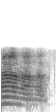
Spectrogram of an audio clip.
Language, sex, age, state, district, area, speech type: Marathi, male, 18-30, Maharashtra, Nanded, rural, conversation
